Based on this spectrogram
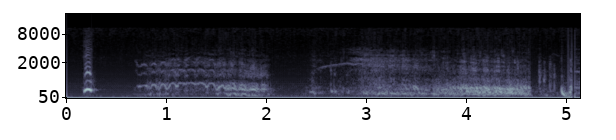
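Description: A horse neighs loudly: a long, wavering whinny, a short pause, then a second extended, shaky neigh that trails off.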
